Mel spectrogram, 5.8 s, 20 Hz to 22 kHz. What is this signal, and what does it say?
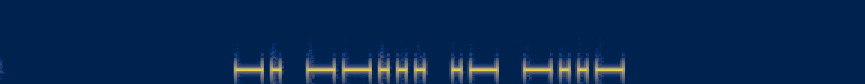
Morse code, heard as a keyed tone, about 21 wpm, 700 Hz. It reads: N7AX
